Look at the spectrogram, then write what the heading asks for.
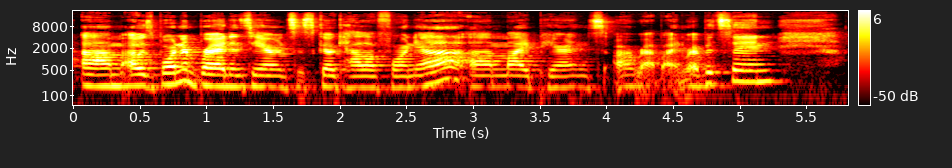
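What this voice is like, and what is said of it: American accent. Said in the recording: “You're from America, so yes. Everybody can hear the accent.”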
